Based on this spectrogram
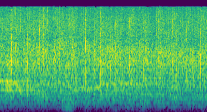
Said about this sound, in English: Your clap was not an honorable one at all. It's a weak one.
